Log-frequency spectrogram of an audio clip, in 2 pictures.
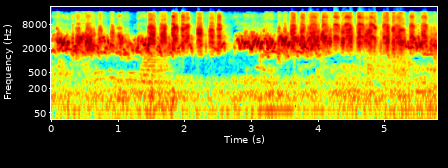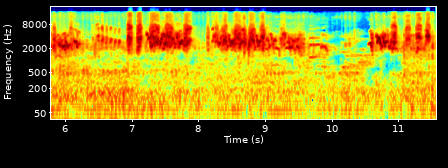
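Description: Parrots keep up loud, harsh chattering and squawking in dense, rapid bursts with only brief lulls, apparently from several birds calling at once.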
